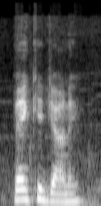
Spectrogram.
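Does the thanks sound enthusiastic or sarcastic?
sarcastic. The thanks sounds flat and sarcastic. The thanks seems insincere. The speaker calls it wrong. "that sounded really sarcastic"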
